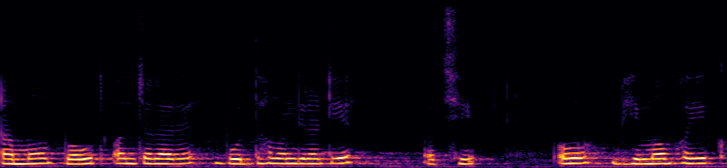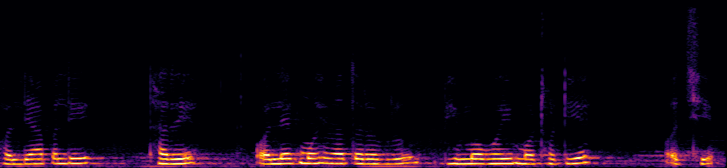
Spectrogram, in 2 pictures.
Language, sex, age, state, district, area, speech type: Odia, female, 18-30, Odisha, Boudh, rural, spontaneous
